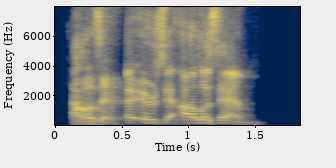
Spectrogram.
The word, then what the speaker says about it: Alazzam: Did I say that correctly? – Alazzam.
